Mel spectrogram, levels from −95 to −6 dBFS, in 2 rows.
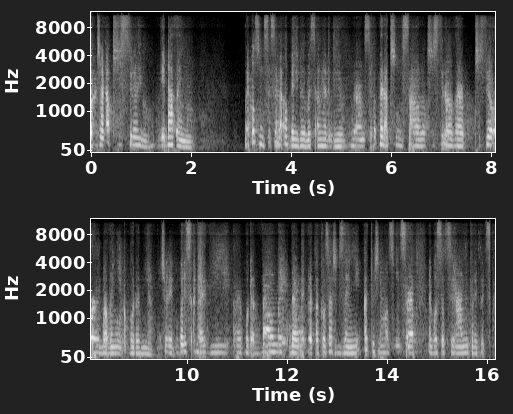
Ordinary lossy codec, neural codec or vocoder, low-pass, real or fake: Opus, 24 kbps; codec, 44.1 kHz, 0.9 kbps, DAC; 10.8 kHz; fake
